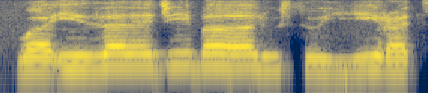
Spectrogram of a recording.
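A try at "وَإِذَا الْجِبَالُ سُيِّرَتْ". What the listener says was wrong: Suyirat sama. Dia bunyi dia bunyi dia macam tebal. Rot. Jangan rat. Rot. R-O-T. Rot. Kalau rat dia jadi nipis.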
